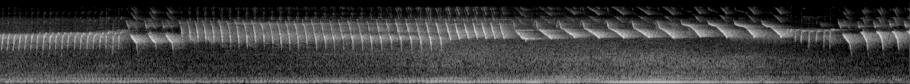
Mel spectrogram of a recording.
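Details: Yellow canary in song, delivering a fast high rattle that runs into a long sustained rolling trill, then a string of quick descending whistled slurs.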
